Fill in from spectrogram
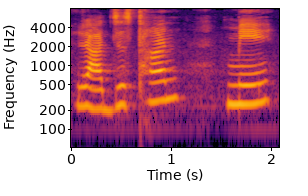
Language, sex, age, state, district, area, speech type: Sindhi, female, 18-30, Rajasthan, Ajmer, urban, spontaneous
